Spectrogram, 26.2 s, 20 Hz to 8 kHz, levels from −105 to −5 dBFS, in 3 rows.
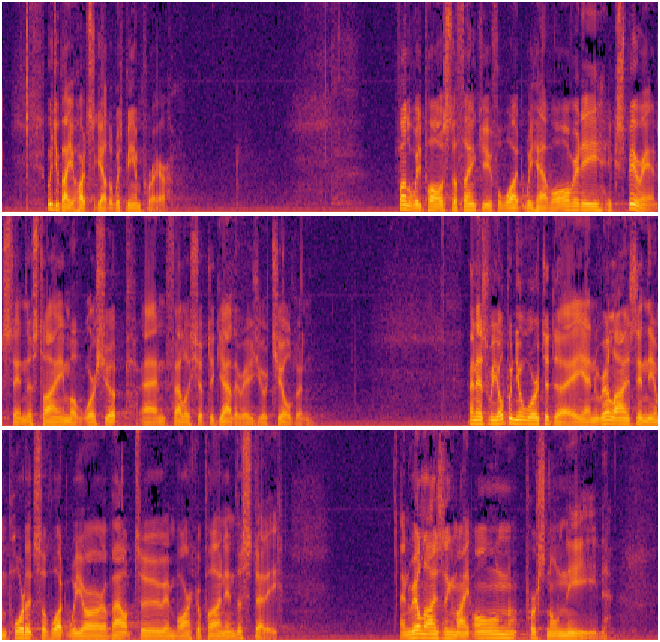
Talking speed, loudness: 140 wpm, -24 LUFS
